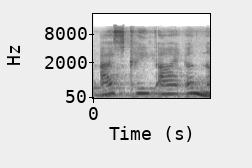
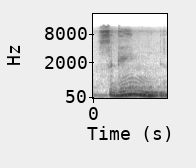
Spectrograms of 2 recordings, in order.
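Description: First: The k is a plain, aspirated k sound. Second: The k is softened, close to a g sound. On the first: "本身的拼写是skin" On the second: "但是其实读起来是skin"

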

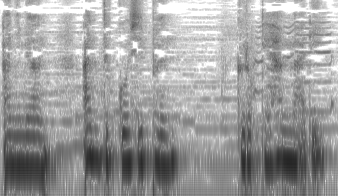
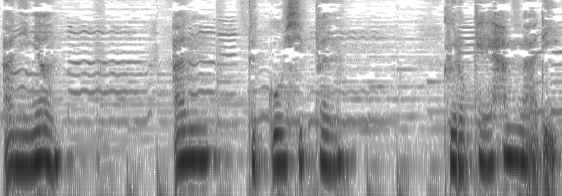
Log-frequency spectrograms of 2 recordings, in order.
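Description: First: It is said at normal conversational speed. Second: It is said slowly and carefully.

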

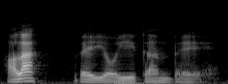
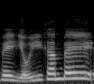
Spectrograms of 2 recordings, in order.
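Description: First: The pitch stays low and flat, gloomy. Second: The pitch lifts upward cheerfully.

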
